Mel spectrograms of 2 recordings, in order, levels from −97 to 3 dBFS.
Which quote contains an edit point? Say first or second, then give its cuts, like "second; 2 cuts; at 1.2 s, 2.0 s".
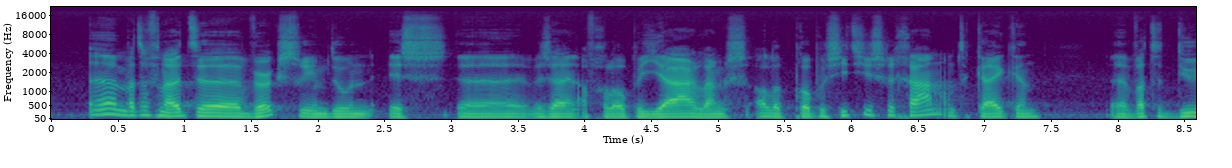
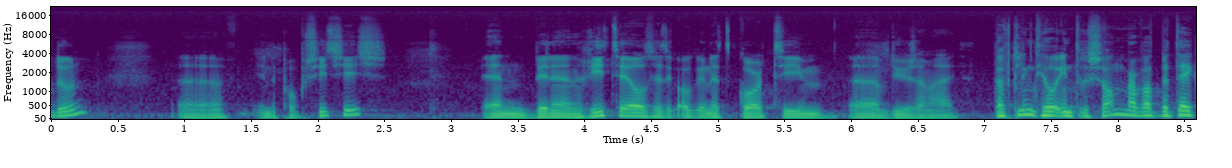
second; 1 cut; at 6.3 s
